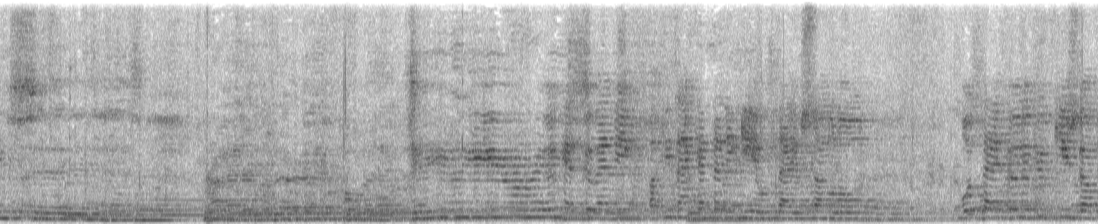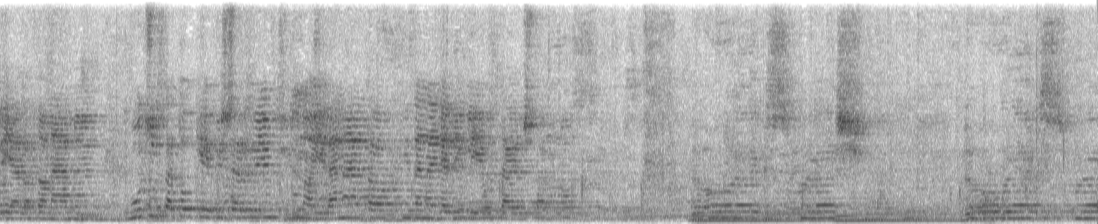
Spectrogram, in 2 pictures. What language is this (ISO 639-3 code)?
hun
